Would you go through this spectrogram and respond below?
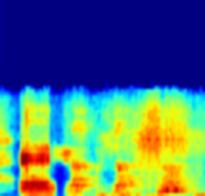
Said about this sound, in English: I don't know if you can hear that. Those are my dogs.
